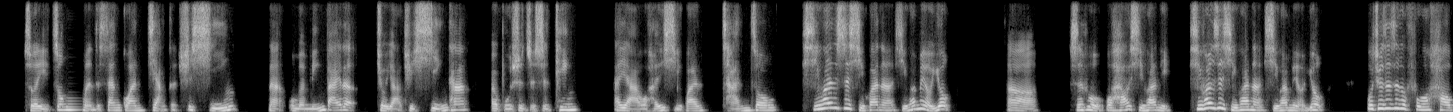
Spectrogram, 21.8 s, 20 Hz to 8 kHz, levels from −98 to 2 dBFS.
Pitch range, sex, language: 165-240 Hz, female, Chinese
